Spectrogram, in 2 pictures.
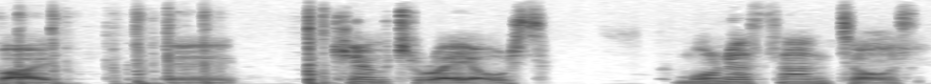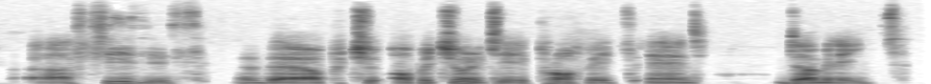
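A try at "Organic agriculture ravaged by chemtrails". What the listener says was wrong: Mm-hmm. Very good.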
